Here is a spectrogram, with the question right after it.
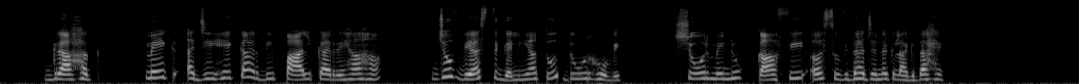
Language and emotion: Punjabi, fearful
